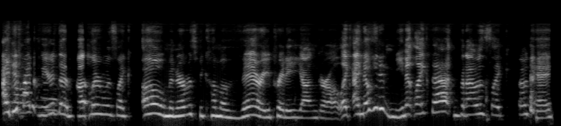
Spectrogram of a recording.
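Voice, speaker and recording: A woman's voice: fairly high pitch, animated, a little fast, hardly any pauses, a bit bright. A woman giving her opinions conversationally in a casual book discussion.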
